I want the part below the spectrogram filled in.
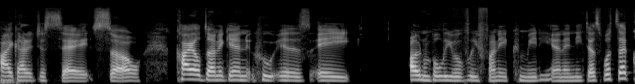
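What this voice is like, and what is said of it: Usual voice. Nothing is said of it.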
